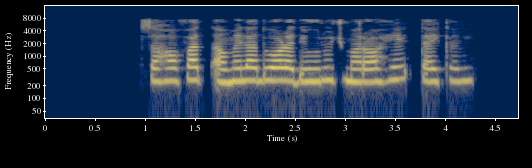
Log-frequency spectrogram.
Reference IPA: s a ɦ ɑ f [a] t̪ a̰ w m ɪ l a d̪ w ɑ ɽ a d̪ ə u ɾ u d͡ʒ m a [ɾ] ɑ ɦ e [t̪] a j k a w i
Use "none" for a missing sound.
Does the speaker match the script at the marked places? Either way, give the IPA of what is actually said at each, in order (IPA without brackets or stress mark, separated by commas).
a, ɾ, t̪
